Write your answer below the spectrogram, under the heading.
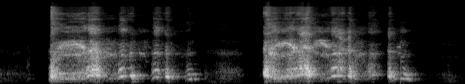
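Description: Two bursts of harsh, rattly coughing and throat clearing from an adult woman, each a loud cough followed by shorter clearing sounds; cough episode.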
